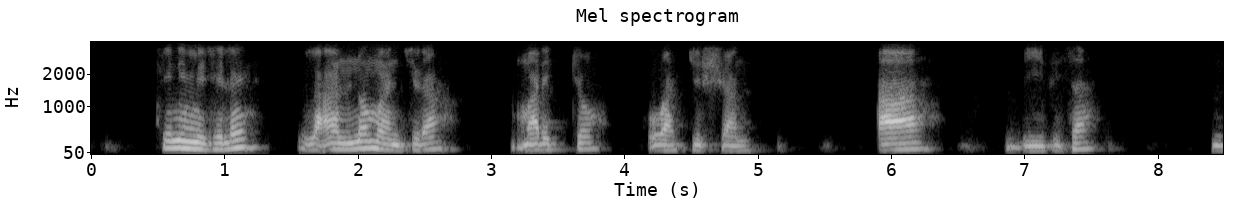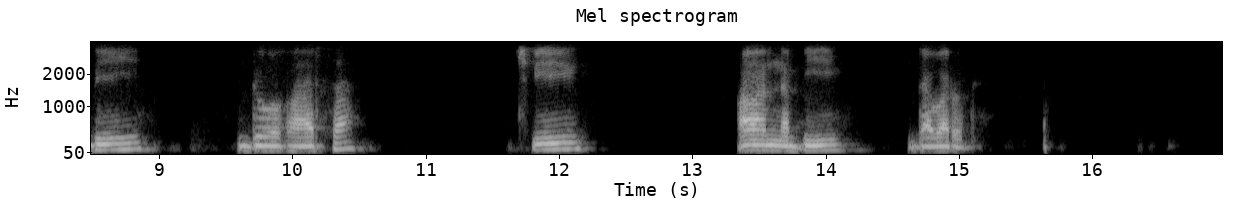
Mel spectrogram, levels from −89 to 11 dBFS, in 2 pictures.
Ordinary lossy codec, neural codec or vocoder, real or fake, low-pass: Opus, 24 kbps; codec, 24 kHz, 6 kbps, HILCodec; fake; 3.6 kHz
